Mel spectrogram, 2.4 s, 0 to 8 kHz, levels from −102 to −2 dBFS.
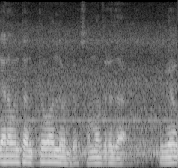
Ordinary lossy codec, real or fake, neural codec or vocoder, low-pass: none; real; none; none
